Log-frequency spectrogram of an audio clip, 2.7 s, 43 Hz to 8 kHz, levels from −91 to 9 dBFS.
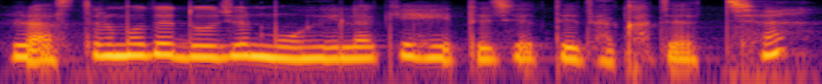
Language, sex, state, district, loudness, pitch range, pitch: Bengali, female, West Bengal, Cooch Behar, -13 LUFS, 210-245 Hz, 230 Hz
